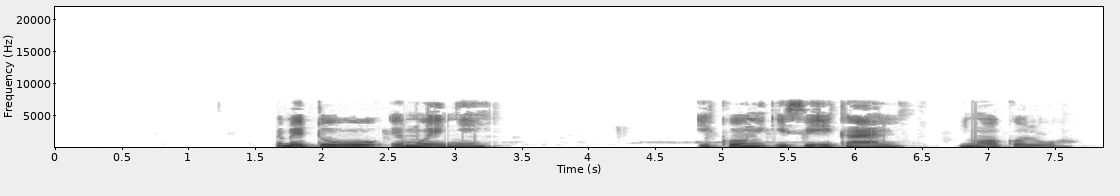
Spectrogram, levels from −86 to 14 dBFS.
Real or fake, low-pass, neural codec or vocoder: real; 7.2 kHz; none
